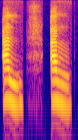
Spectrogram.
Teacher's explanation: Tempat keluarnya ada di tepi lidah depan. Kita bisa merasakan huruf ini ketika disukunkan al. · Sifat bacaannya suaranya jelas, sedang, tipis, mulutnya terbuka ketika mengucap huruf lam ringan dan miring. Miring ini maksudnya udara yang keluar bisa keluar dari sisi kanan dan sisi kiri.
